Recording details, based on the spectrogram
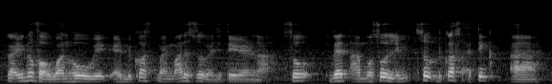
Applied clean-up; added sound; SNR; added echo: none; none; none; none.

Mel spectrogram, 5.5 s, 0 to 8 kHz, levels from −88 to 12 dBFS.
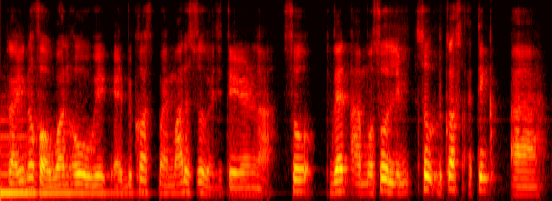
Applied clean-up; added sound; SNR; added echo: neural mask model RNNoise.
